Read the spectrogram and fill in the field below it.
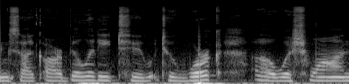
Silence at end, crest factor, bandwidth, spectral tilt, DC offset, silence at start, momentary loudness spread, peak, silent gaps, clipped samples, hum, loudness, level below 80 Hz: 0 s; 18 dB; 15.5 kHz; -6 dB/octave; under 0.1%; 0 s; 8 LU; 0 dBFS; none; 0.3%; none; -22 LUFS; -24 dBFS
